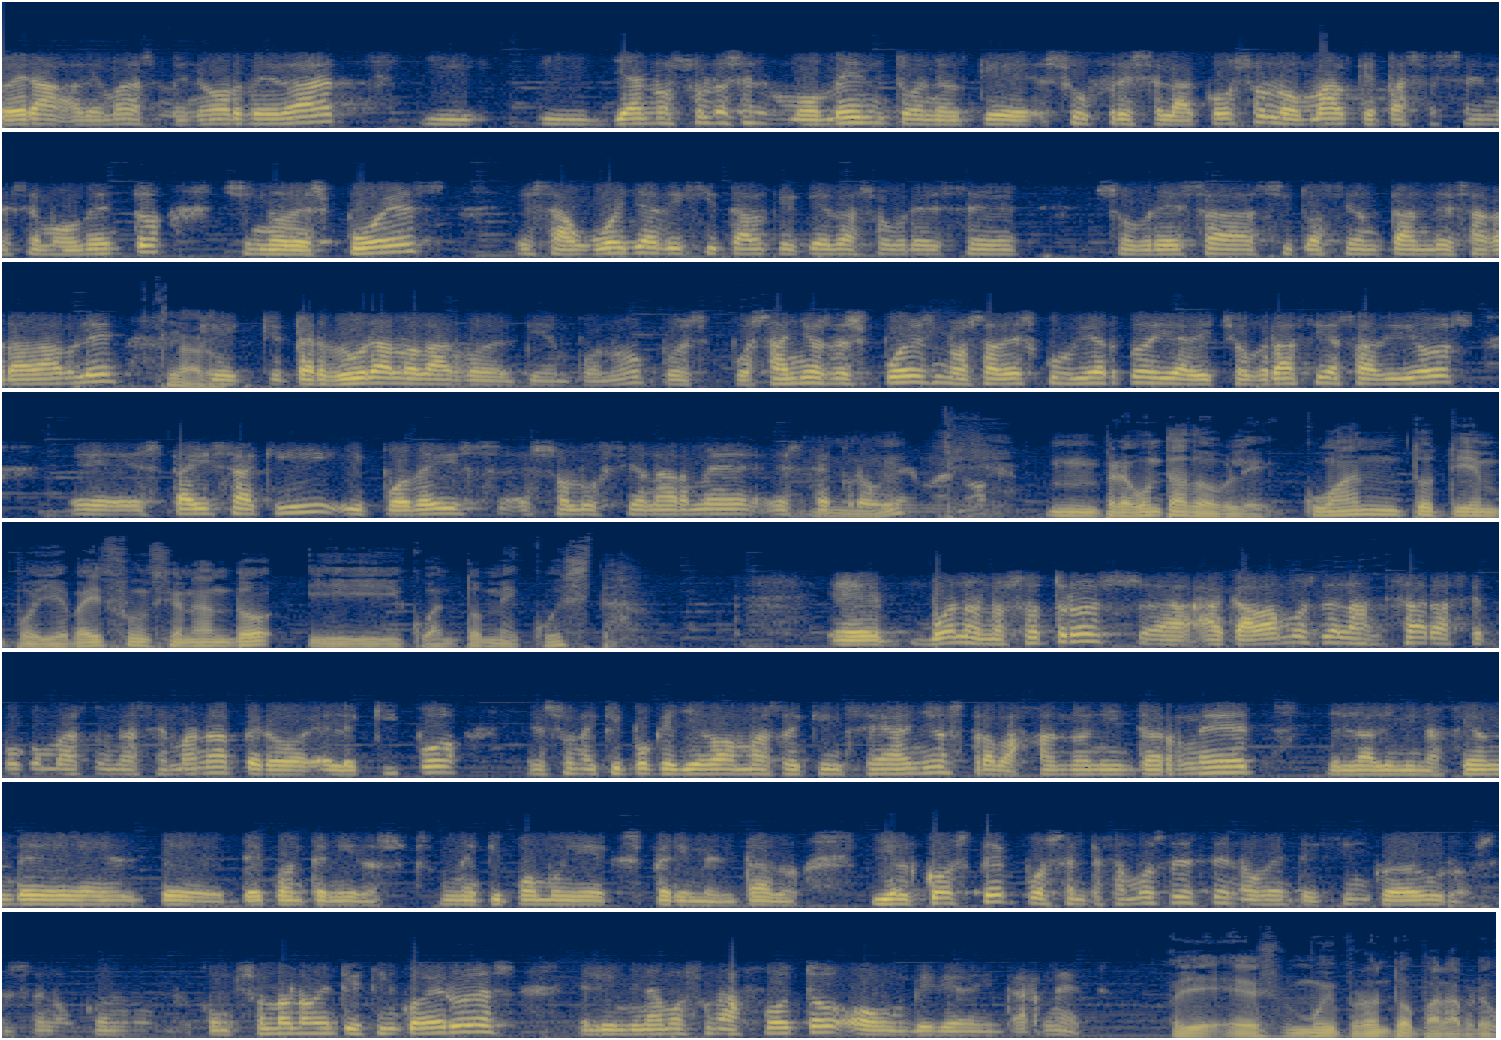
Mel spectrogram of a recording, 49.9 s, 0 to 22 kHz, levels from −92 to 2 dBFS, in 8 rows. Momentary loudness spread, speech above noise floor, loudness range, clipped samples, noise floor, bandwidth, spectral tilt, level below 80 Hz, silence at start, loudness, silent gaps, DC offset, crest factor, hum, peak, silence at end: 12 LU; 30 dB; 4 LU; under 0.1%; -52 dBFS; 7.8 kHz; -8.5 dB/octave; -48 dBFS; 0 s; -22 LUFS; none; under 0.1%; 16 dB; none; -6 dBFS; 0 s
